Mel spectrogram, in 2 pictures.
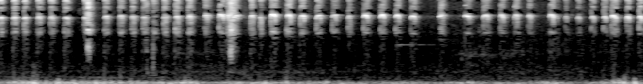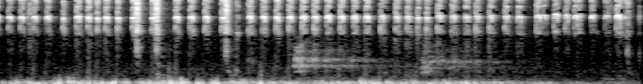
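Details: Annoyed red squirrel making a fuss: long bout of fast, staccato chattering notes running steadily for sixteen seconds, with brief nasal buzzes near the end and a low rumbling backdrop that swells midway.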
